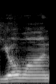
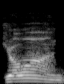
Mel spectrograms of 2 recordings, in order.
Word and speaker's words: Yoan: knows him and says, "These people telling you it's Yoan and all that, they're full of It's pronounced Joan."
